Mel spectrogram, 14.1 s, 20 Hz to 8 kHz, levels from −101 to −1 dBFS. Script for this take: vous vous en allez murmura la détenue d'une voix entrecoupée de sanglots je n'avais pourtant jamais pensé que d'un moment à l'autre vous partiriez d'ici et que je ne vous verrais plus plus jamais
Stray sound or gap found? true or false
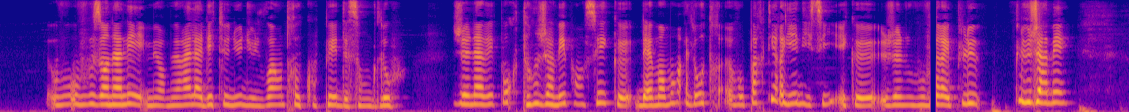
true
